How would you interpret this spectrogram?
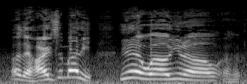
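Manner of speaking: high, loud breezy mock exchange; mock casual reply. Retelling the friend's excuse about hiring, high and breezy.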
